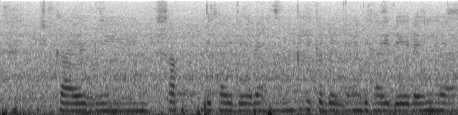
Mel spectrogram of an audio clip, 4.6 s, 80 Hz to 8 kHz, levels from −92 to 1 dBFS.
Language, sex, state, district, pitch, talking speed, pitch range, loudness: Punjabi, female, Punjab, Fazilka, 100 Hz, 170 wpm, 95-100 Hz, -18 LUFS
